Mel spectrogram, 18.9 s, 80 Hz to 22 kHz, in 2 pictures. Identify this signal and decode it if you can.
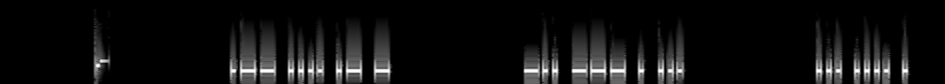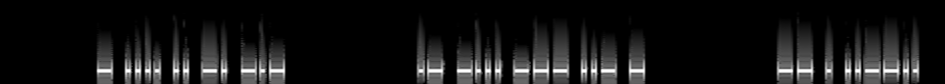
Morse code, heard as a keyed tone, about 25 wpm, 700 Hz. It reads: WHAT DOES SHE THINK ABOUT ME?
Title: 4x Word-Spacing - Sentences from Top 200 Words - 25wpm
